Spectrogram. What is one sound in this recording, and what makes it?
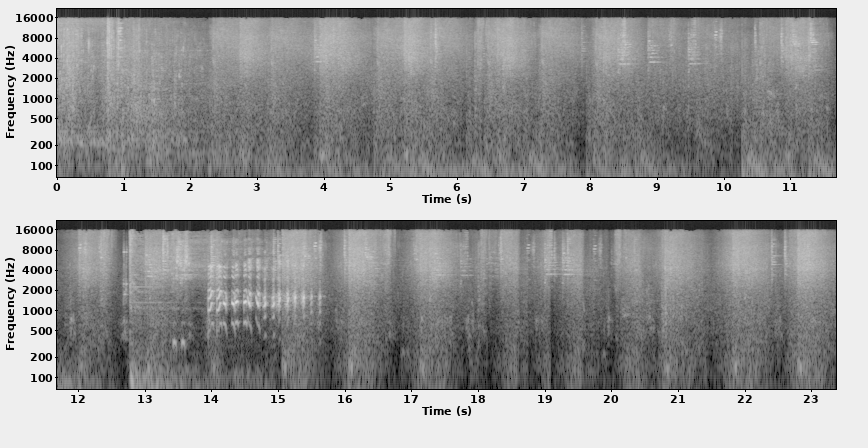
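Weapons clash and magic bursts crackle.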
